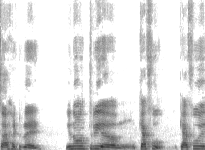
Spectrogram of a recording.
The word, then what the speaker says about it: Carrefour: Cafu is spelled as Carrefour.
